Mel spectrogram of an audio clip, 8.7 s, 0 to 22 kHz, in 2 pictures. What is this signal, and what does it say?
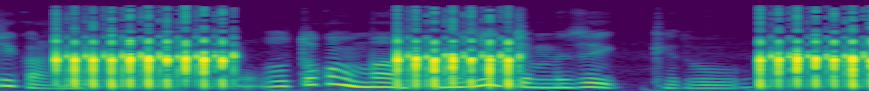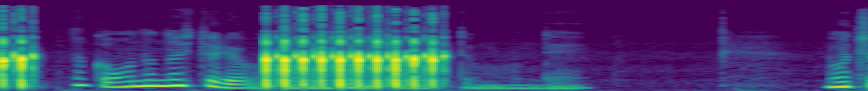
Pulse dialling, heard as clicks on a phone line, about 11 pulses a second, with speech in Japanese. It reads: 0 7 8 0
